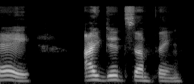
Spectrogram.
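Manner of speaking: normal talking voice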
